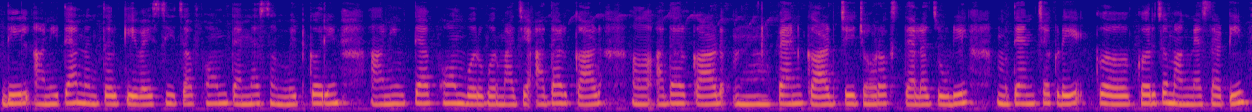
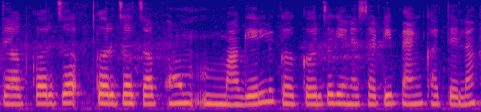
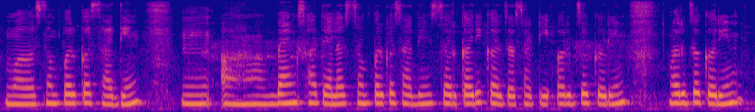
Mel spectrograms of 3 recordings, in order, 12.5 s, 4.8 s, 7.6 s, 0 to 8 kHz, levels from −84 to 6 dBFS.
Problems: constant background noise, background conversations at intervals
